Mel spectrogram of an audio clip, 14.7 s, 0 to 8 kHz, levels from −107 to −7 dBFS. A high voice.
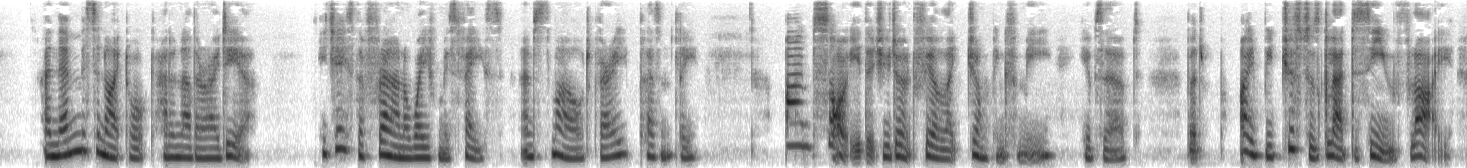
Yes: high, 210 Hz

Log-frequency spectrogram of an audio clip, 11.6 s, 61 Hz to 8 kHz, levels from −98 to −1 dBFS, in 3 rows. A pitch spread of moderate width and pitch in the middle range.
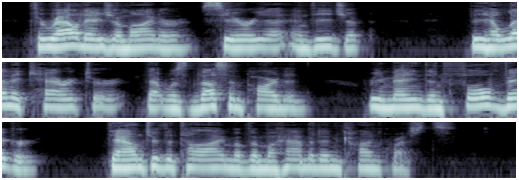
No: narrow, 1.8 semitones; medium, 150 Hz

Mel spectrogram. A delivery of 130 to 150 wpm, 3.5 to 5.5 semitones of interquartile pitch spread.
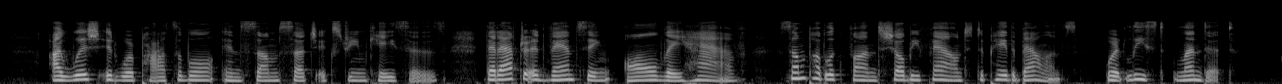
No: average, 145 wpm; average, 2.8 semitones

